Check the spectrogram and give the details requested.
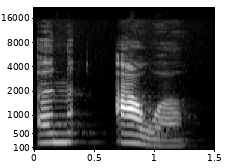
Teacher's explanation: we use n because the H in hour is silent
